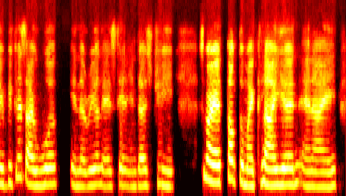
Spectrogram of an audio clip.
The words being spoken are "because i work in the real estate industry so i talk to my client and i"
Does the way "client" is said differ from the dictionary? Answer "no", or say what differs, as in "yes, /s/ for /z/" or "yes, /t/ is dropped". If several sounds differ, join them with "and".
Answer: no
